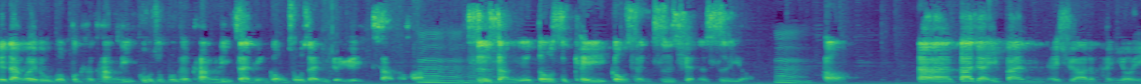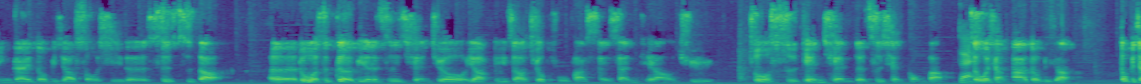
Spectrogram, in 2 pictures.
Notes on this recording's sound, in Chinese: 本集以call out的方式訪問。音質較不穩定，敬請見諒！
